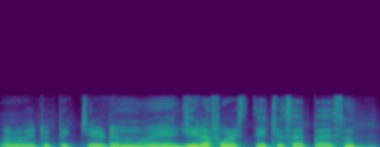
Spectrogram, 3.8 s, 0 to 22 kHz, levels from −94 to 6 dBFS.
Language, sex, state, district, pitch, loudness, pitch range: Assamese, male, Assam, Kamrup Metropolitan, 100 Hz, -19 LUFS, 100-105 Hz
